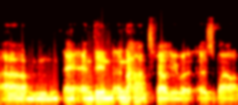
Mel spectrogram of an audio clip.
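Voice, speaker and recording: A man speaks with a New Zealand accent. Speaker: logistics executive. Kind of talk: panel interview. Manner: hesitant with many fillers.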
